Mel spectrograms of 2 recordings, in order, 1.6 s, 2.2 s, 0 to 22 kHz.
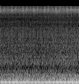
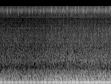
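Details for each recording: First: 2011 Chevrolet Caprice PPV with LS L77 V8, worn lifters chirping, now on Redline 10W-60 oil with AFM disabled, about 1,000 miles later and warm with oil pressure up. Smooth, even idle with no tapping: thick oil masks the lifter chirp. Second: 2011 Chevrolet Caprice PPV LS L77 V8 with updated lifters, pushrods and rocker arms, Redline 10W-60 oil, AFM disabled, about 1,000 miles later, warm with oil pressure built: smooth low idle, no lifter tapping, only faint injector ticking.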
